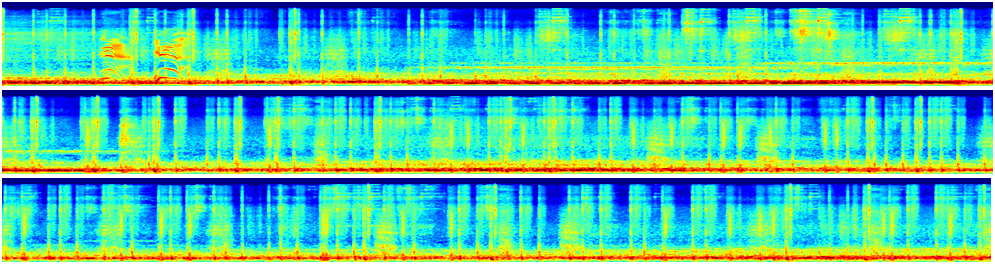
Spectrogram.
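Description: A horse's hooves gallop quickly over grassy ground.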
